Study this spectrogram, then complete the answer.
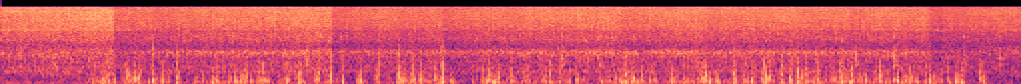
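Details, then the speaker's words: New engine idling after a fuel pump replacement: irregular sharp ticking and knocking pulses persist over a steady idle, maybe worse than before. The source is still unidentified. "the fuel pump has now been replaced. New fuel pump, and still have the sound. Maybe worse, maybe not, but here she is."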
